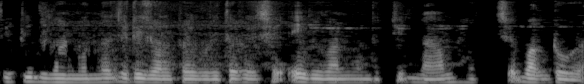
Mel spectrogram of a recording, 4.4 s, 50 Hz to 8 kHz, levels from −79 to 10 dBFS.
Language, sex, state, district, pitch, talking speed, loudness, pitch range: Bengali, male, West Bengal, Jalpaiguri, 125 Hz, 150 wpm, -28 LUFS, 120-130 Hz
